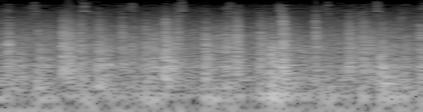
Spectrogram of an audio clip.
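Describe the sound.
Rain falling at night, a soft, steady hiss of many small drops that continues evenly throughout.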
